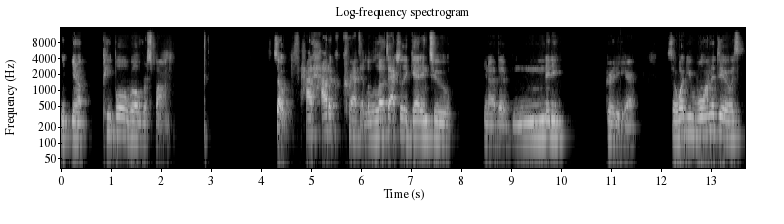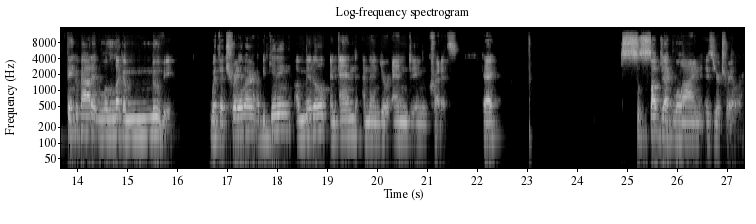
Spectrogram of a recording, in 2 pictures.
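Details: Adult man with a lifelong stutter present since birth, which he says listeners can hear; stuttering.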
